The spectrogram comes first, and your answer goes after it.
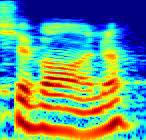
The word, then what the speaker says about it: Siobhan: a Ruckus was shiban is it shivon sopan shivon I feel like is it Shon is it actually pronunciation wow you are absolutely right it is Siobhan I just looked it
